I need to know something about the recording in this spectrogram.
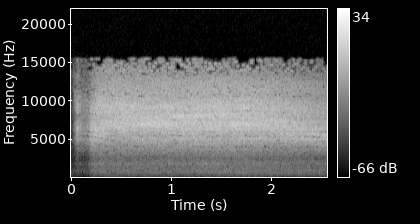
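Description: A steady, high-pitched hiss of air escaping, meant as air seeping out of a giant green New York Jets bubble, starts abruptly and holds at an even level for about two and a half seconds with no voices.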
